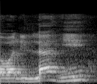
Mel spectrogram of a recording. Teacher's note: bacaan walillahi tetap dibaca panjang meskipun di atas lam jalalah tidak ada tanda baca fathah panjang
